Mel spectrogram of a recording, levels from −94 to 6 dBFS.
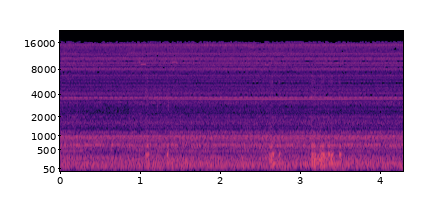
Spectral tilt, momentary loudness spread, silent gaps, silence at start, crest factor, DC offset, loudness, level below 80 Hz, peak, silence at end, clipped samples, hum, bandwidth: -3.5 dB/octave; 3 LU; none; 0 s; 18 dB; under 0.1%; -37 LUFS; -58 dBFS; -20 dBFS; 0 s; under 0.1%; none; 17 kHz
